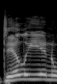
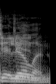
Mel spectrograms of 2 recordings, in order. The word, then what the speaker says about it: Dillian: already first of all how do you say dil is it dillian white not dylan right jillian white yeah well that that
